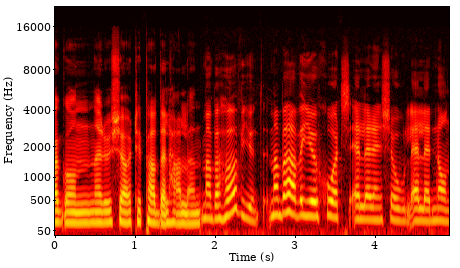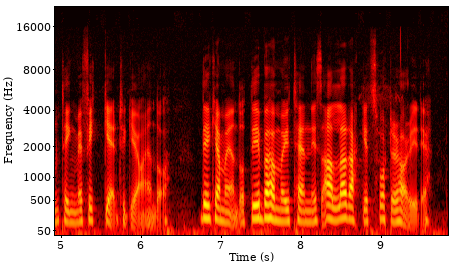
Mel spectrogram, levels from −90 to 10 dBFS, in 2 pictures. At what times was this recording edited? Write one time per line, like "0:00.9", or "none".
0:01.8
